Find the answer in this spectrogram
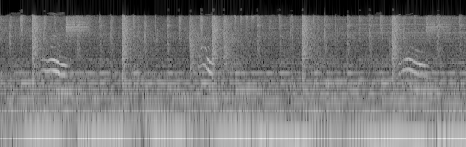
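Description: Background music with a steady beat, over which a cheetah gives three short chirping calls that each rise and fall in pitch, about two seconds apart.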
